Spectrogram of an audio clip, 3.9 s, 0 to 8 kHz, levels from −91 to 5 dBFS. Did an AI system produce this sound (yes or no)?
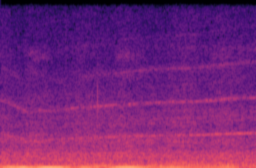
no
